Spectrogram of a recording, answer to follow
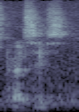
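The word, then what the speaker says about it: precisão: Remember, where do you put the emphasis on words in most cases? Second to last. So pronounce that one more time, but emphasizing this. Precisan. Precision. Precisan. And remember, S in between 2 vowels, Precision. well, it needs, what sound does it make? The Z sound.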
